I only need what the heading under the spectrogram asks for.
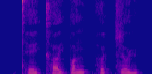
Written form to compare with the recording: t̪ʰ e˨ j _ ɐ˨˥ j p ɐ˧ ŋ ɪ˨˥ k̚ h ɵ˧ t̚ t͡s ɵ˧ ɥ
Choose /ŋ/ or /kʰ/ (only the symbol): kʰ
